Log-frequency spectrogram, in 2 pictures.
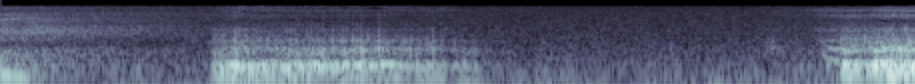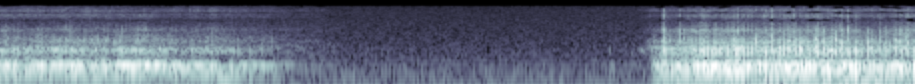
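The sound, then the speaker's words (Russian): Someone snores in three long, rasping breaths separated by quiet pauses, each drawn-out snore louder than the one before. “Тихо! Мне показалось, кто-то храпит.”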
